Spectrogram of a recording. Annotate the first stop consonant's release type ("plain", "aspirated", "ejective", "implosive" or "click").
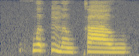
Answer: plain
